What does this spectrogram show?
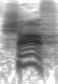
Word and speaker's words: Schaaf: We have no idea of how you pronounce that word. Yes, of course, it's Schaaf.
